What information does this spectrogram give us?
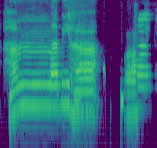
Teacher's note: हा की आवाज जो है वो सीने से आनी चाहिए, इंतहाई हल्का हा है ना ये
